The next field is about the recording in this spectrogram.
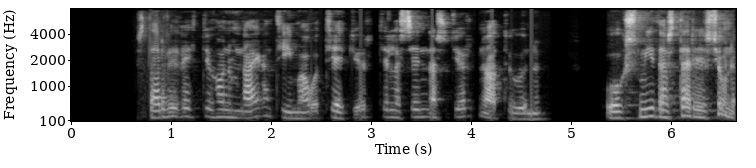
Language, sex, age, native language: Icelandic, female, 40-49, Icelandic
